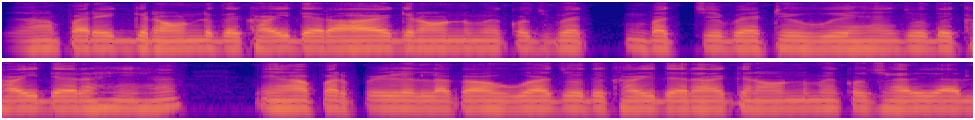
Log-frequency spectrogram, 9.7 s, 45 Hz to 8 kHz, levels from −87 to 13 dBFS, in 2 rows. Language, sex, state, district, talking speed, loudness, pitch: Hindi, male, Rajasthan, Nagaur, 230 wpm, -23 LUFS, 115 Hz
